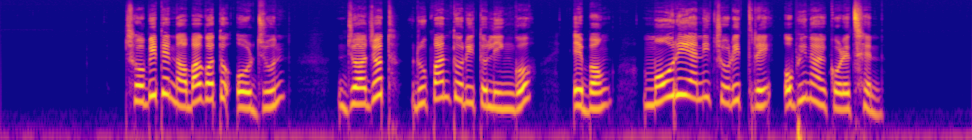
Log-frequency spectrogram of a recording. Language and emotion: Bengali, neutral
